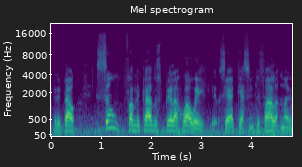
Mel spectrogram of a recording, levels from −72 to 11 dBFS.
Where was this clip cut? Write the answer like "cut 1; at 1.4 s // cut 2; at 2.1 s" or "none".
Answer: none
